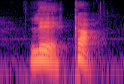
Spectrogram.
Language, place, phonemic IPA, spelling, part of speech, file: Swedish, Gotland, /ˈleːˌka/, leka, verb, Sv-leka.ogg
- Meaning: 1. to play (like children) 2. to play (more generally, sometimes with relaxed or nonchalant connotations) 3. to pretend to be something (as part of children's play, or more generally by extension)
